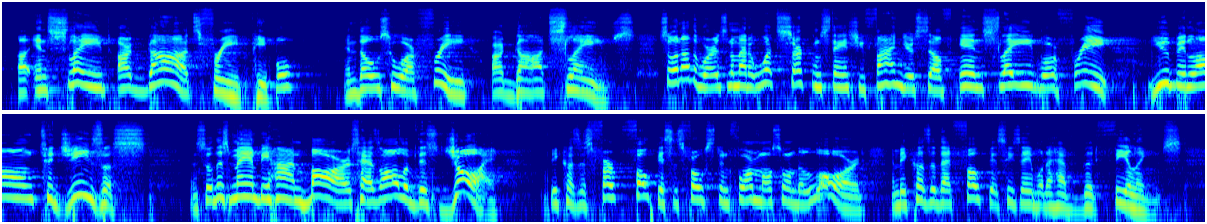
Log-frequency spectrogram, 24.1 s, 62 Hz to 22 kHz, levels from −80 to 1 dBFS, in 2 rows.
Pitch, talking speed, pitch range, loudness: 200 Hz, 160 wpm, 165-230 Hz, -38 LUFS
